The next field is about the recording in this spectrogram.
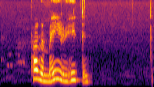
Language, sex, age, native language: Icelandic, male, 8, Icelandic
